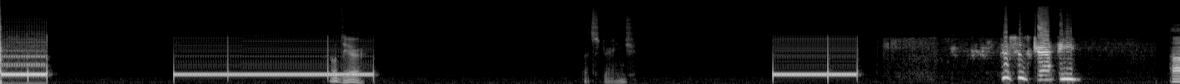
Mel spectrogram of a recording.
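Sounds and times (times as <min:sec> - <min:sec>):
telephone line ringing tone while a call is placed: 0:00.0 - 0:00.5, 0:01.7 - 0:03.8, 0:07.7 - 0:08.7
speech: 0:03.3 - 0:03.8, 0:05.9 - 0:06.5, 0:10.0 - 0:10.9.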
